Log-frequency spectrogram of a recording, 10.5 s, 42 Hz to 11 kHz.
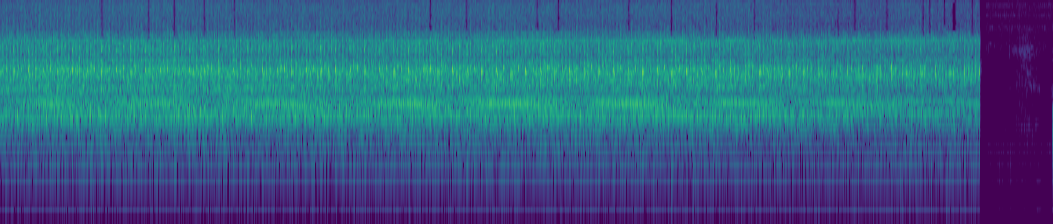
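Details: Peugeot 307 2.0 HDI 110 hp diesel, 240,000 km, idling: quick regular chatter, about three beats a second, from the belt end below the alternator; faulty Bosch alternator decoupler pulley.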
